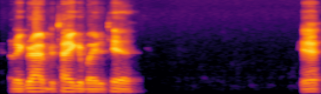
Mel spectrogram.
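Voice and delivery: ordinary talk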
